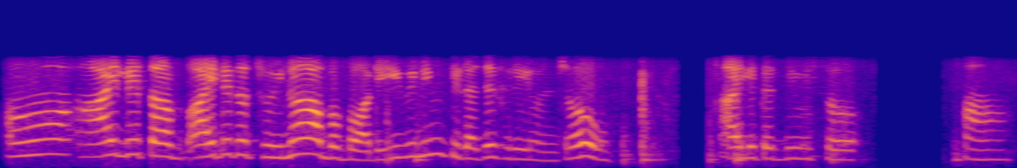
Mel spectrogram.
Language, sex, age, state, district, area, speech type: Nepali, female, 18-30, West Bengal, Jalpaiguri, urban, conversation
